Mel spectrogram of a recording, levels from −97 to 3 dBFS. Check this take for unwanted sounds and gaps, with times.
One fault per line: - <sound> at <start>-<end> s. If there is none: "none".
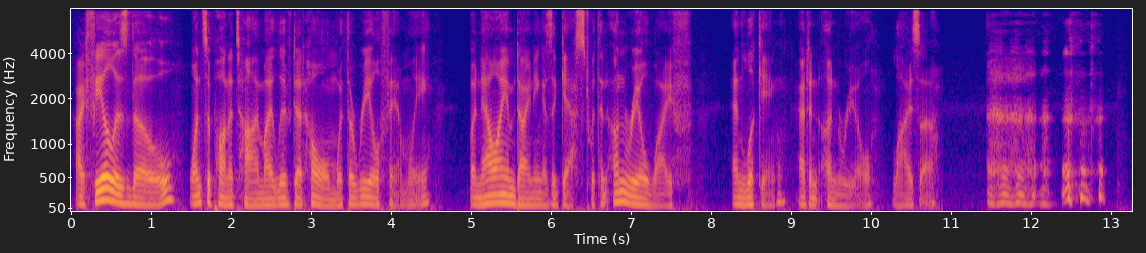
- laugh at 11.4-13.0 s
